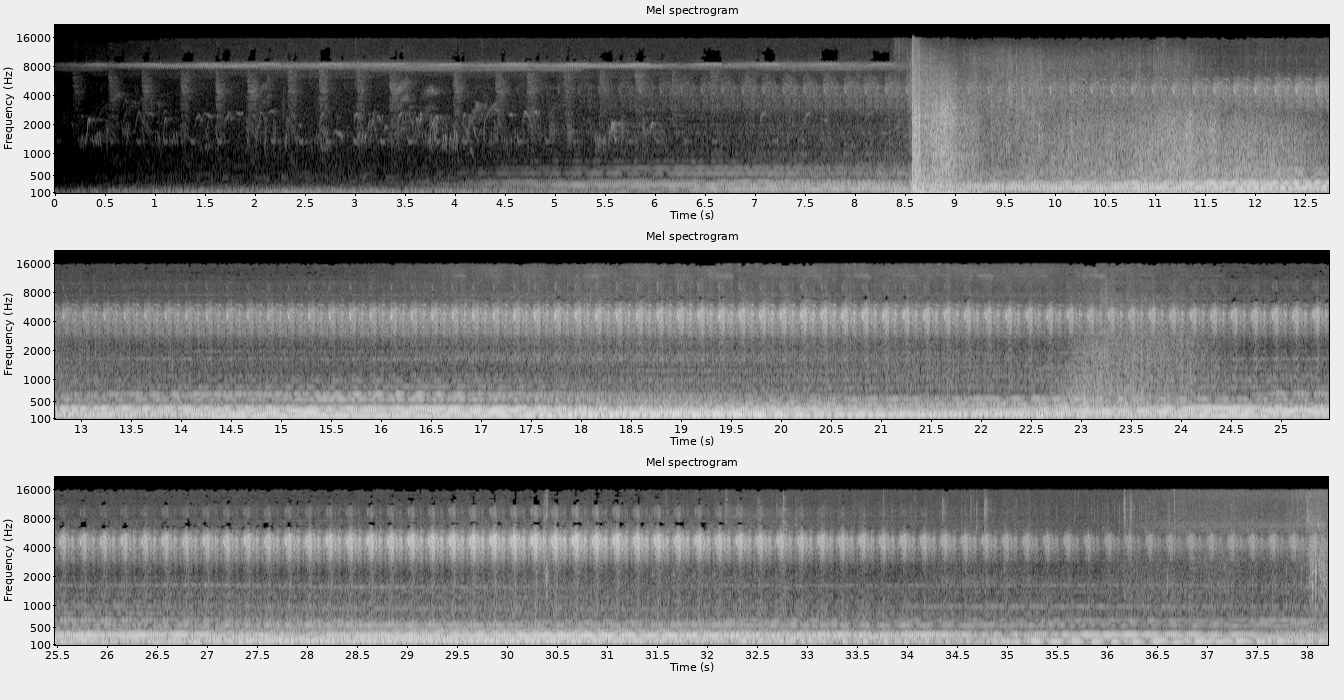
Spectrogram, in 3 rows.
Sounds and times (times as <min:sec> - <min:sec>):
Outside, rural or natural: 0:00.0 - 0:38.2
Outside, urban or manmade: 0:00.0 - 0:38.2
Music: 0:03.4 - 0:38.2.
